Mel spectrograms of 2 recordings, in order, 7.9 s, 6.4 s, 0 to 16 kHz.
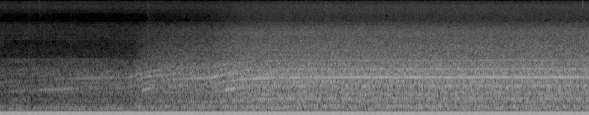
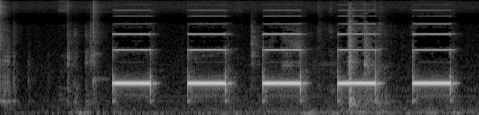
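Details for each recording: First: Older shop-stored Pentium 4 PC at power-on, CPU heading for 3.2 GHz and into turbo mode: steady fan hiss climbs in pitch then settles into a louder even tone; normal fan ramp-up under load. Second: Older junk PC with an IDE hard drive and four RAM sticks: on power-up it gives five even long beeps at a steady mid-high pitch, about one per second.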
